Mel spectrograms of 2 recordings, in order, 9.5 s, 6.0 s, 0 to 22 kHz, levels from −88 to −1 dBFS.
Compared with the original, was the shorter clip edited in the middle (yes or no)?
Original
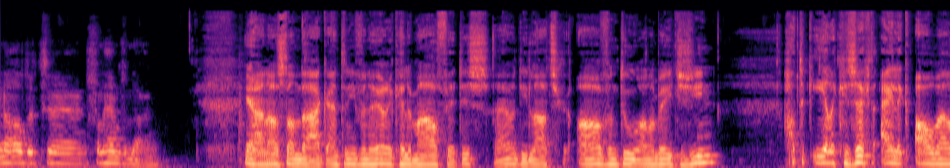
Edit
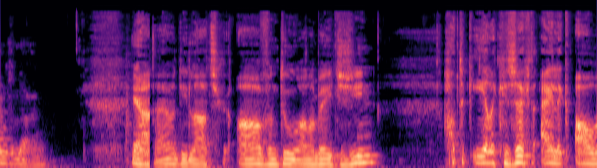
yes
